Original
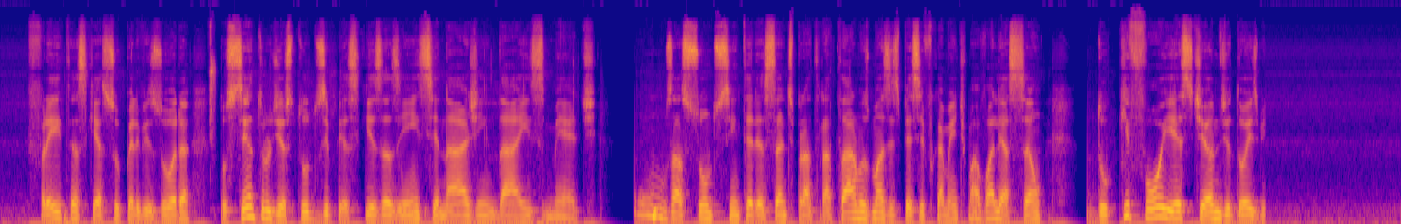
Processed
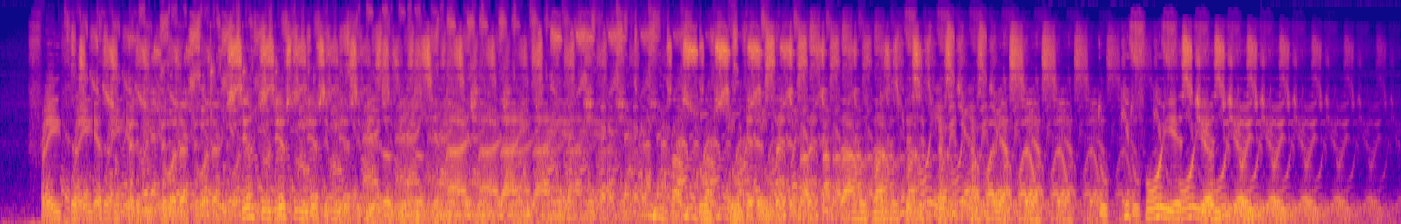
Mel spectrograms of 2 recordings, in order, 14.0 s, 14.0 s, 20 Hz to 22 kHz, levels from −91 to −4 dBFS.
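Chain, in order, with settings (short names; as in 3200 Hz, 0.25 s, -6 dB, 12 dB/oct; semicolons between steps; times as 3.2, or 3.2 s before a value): echoes that change speed 81 ms, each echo +4 st, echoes 3, each echo -6 dB; feedback echo 0.323 s, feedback 58%, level -3 dB; gain -3.5 dB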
